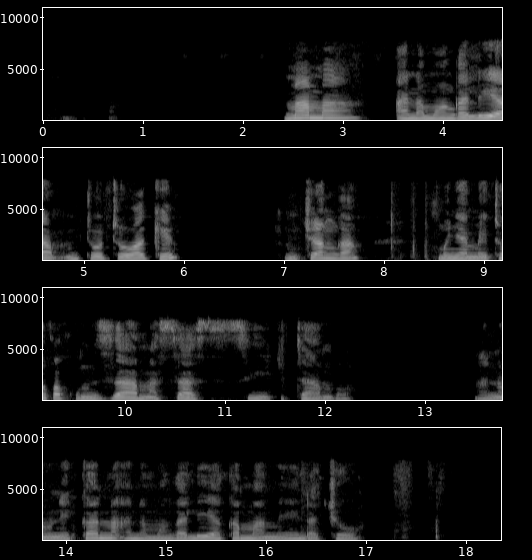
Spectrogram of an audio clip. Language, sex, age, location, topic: Swahili, female, 25-35, Mombasa, health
